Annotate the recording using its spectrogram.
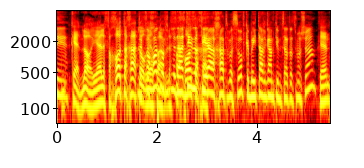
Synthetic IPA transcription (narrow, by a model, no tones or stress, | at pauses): kenloijelefaχot̪aχatleoʁfaotled̪aːtizetijeaχat̪baso̞fkibeit̪aʁɡamt̪imt͡saet̪at͡smoʃamken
